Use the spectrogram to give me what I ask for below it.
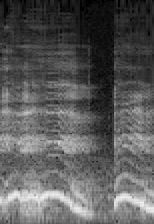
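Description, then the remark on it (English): A loud throat clearing at a ticket booth, voiced like an exaggerated "ahem" in two parts with a short break between, likely a person imitating the sound deliberately rather than clearing naturally. “I clear my throat to sort of...”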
